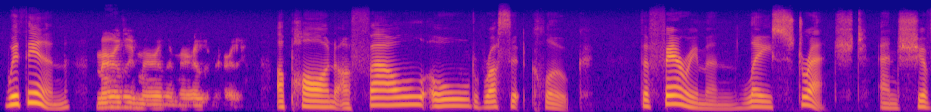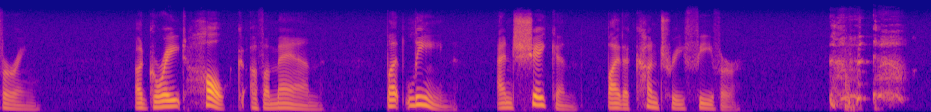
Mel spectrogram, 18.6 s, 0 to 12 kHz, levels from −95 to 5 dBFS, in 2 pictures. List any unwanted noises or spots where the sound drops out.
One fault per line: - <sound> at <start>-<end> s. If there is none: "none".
- sigh at 1.0-2.5 s
- cough at 17.6-18.5 s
